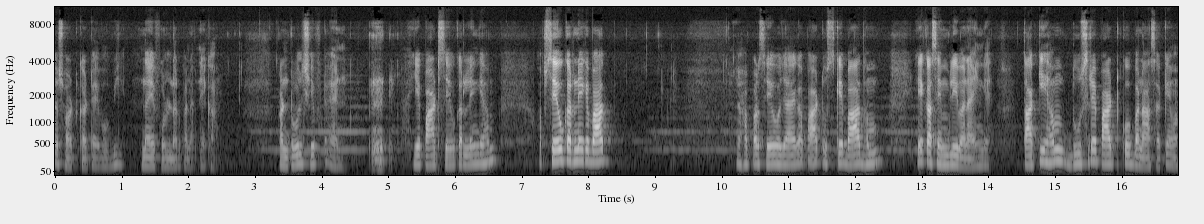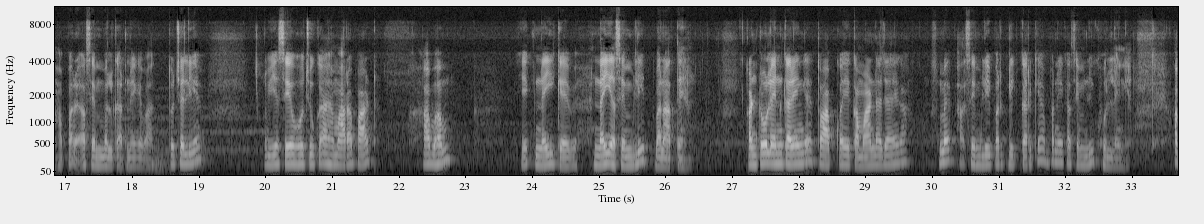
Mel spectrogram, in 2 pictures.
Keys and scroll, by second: 2.1 ctrl+shift+n, 15.9 ctrl+s, 17.8 ctrl+s, 26.0 ctrl+n.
